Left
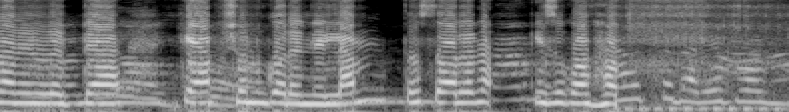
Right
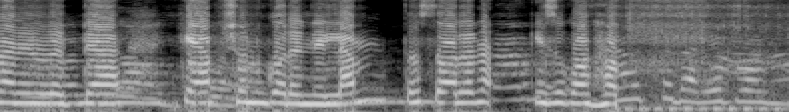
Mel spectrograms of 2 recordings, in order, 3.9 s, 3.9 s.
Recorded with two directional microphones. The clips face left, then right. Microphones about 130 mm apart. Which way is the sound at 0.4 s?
35° left (ahead or behind).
